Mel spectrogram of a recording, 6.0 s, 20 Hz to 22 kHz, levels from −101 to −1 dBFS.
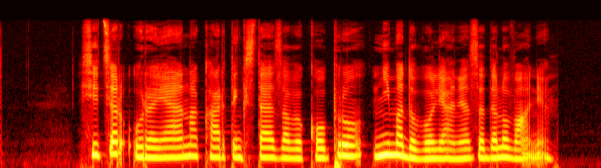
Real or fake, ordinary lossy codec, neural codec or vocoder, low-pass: real; none; none; 14.4 kHz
